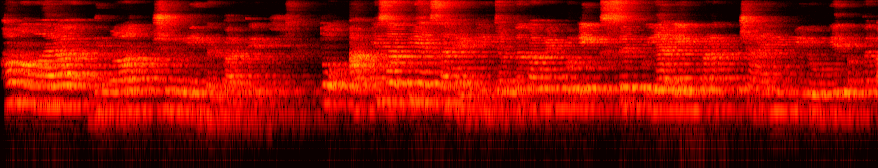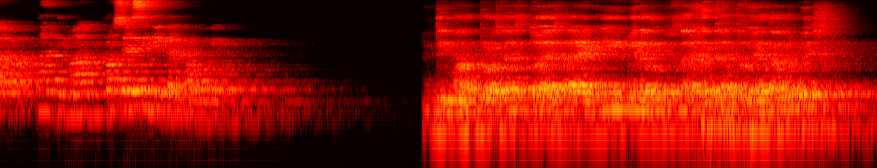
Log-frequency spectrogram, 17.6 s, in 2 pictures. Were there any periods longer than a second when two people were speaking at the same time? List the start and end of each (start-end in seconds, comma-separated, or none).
none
